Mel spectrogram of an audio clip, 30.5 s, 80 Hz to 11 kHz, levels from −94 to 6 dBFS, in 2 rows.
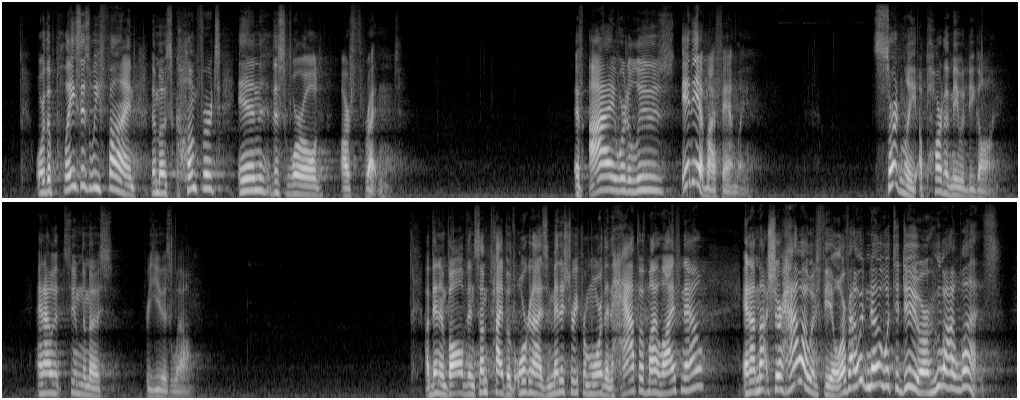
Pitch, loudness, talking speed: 165 Hz, -21 LUFS, 150 wpm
